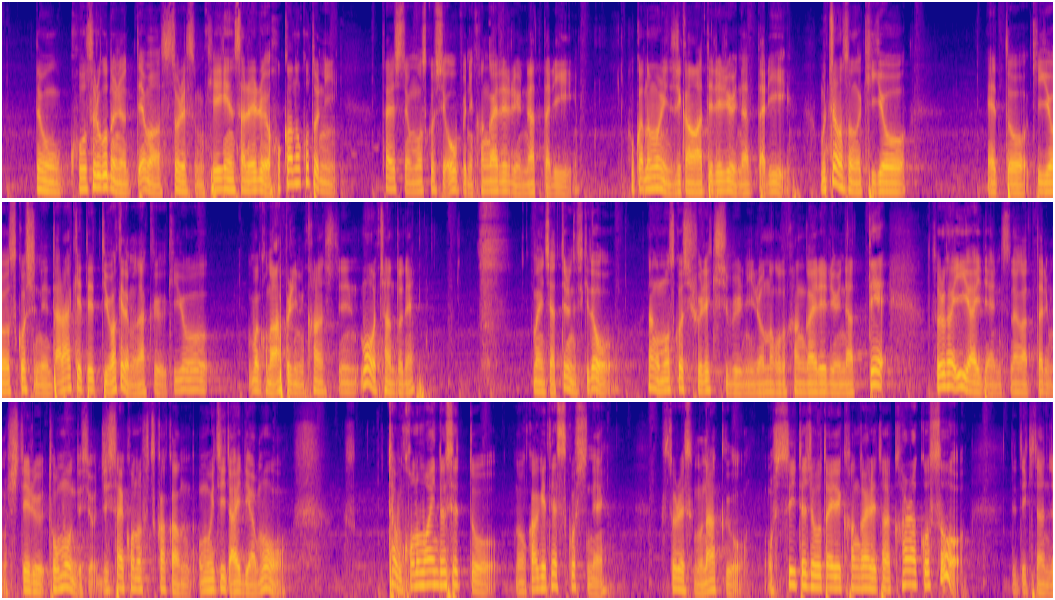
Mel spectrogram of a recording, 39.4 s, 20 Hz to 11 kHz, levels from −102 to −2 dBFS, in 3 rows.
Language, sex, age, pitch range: Japanese, male, 20-39, 95-125 Hz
